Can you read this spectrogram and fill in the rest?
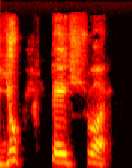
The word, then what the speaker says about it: Yukteshwar: The correct pronunciation will be Yukteshwar.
